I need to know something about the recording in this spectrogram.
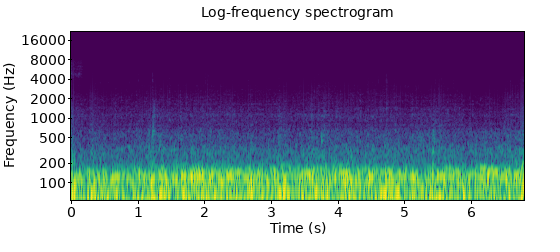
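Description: Gravel crunches and rattles under tyres.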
